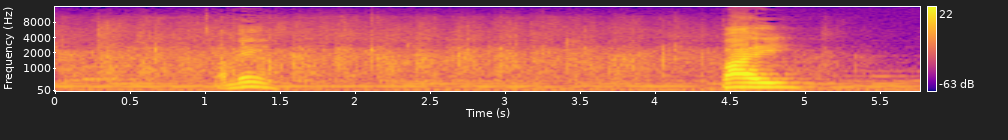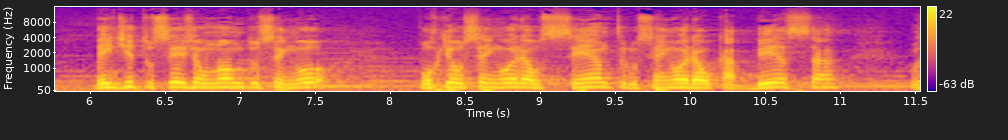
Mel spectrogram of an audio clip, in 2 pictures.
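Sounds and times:
audience applause: 0.0s - 5.3s
low sustained organ-like hum: 0.0s - 11.5s
speech: 1.1s - 1.6s, 4.4s - 5.0s, 6.0s - 11.5s.

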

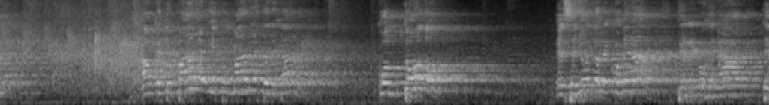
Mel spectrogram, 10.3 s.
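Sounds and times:
audience clapping hands: 0.0s - 2.7s
speech: 1.9s - 4.2s, 5.0s - 6.0s, 7.4s - 10.2s.

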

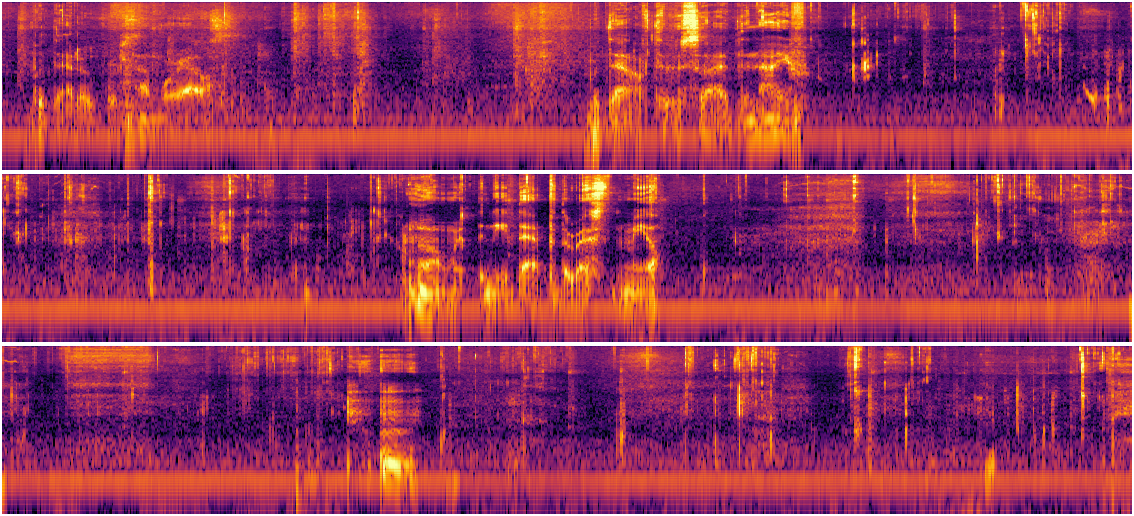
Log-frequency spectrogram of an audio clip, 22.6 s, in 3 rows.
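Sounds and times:
speech: 0.2s - 2.6s, 3.9s - 5.5s, 10.7s - 12.0s
person chewing a thick piece of chicken: 5.4s - 10.6s, 12.1s - 22.5s.

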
